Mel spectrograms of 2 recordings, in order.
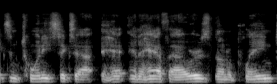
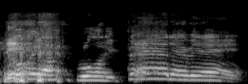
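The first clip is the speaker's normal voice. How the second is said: higher mock hillbilly British accent; 4 semitones higher than usual. Shown as a demonstration. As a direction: echo it in a pitched-up Southern-tinged British accent. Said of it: "Just, yeah, hillbilly British".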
